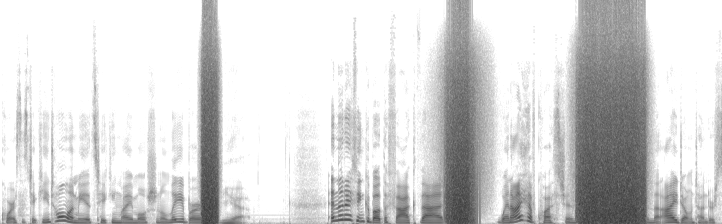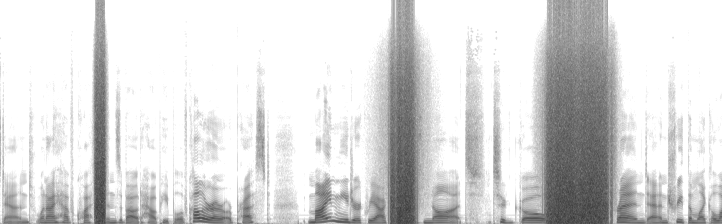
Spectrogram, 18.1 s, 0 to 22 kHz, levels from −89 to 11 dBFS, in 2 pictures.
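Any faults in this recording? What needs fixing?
Wireless microphone noise hits turn up six times in this speech: 2.45 to 2.78 s, 5.27 to 6.24 s (right after "think about the fact", before "I have"), 7.03 to 8.22 s (between "I have" and "I don't understand when"), 10.16 to 10.38 s, 13.59 to 14.53 s (after "oppressed my knee jerk"), and 15.65 to 16.83 s. Each is a swish of static over the voice. The FM radio link dropped out as reflected signals cancelled the direct one, so the receiver's own noise rose up. Worth fixing with diversity receivers, well-placed antennas with clear line of sight, and a fresh, clean frequency.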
